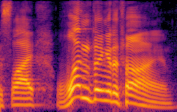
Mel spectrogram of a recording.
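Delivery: slow, drawn-out exasperated reminder; exasperated admonishing. Real, not acted. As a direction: spell it out slowly for your co-host. Lecturing co-host on troubleshooting.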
